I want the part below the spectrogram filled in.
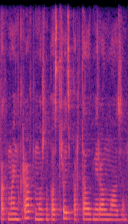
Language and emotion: Russian, neutral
